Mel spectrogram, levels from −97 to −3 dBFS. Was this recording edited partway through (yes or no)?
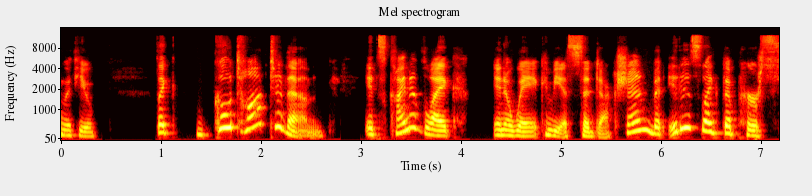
yes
